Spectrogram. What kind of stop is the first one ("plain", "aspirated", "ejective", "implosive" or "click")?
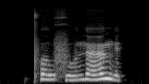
aspirated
